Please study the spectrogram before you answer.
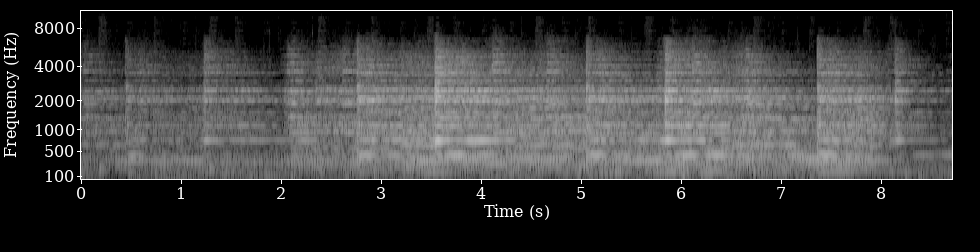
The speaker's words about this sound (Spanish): Es el de las campanas de nuestra catedral y nuestras parroquias que sonaban el pasado domingo, domingo de resurrección, para anunciar a todos que Cristo ha resucitado.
